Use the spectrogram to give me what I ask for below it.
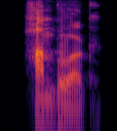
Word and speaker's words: Hamburg: How do you pronounce it? – Hamburg.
